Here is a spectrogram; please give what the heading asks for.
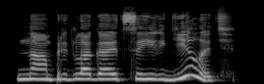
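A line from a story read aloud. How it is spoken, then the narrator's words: Tipsy laughing. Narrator (Russian): Дезмонд рассмеялся, пьяные чертики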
